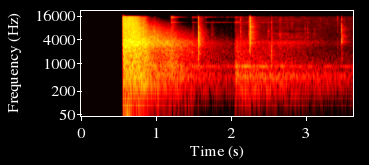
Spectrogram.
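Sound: 5.56 gun firing with Strike Industries Oppressor compensator

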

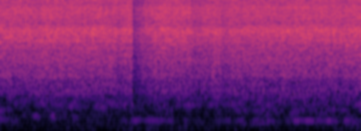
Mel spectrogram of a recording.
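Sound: potatoes and tomatoes frying and being stirred in a pan

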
